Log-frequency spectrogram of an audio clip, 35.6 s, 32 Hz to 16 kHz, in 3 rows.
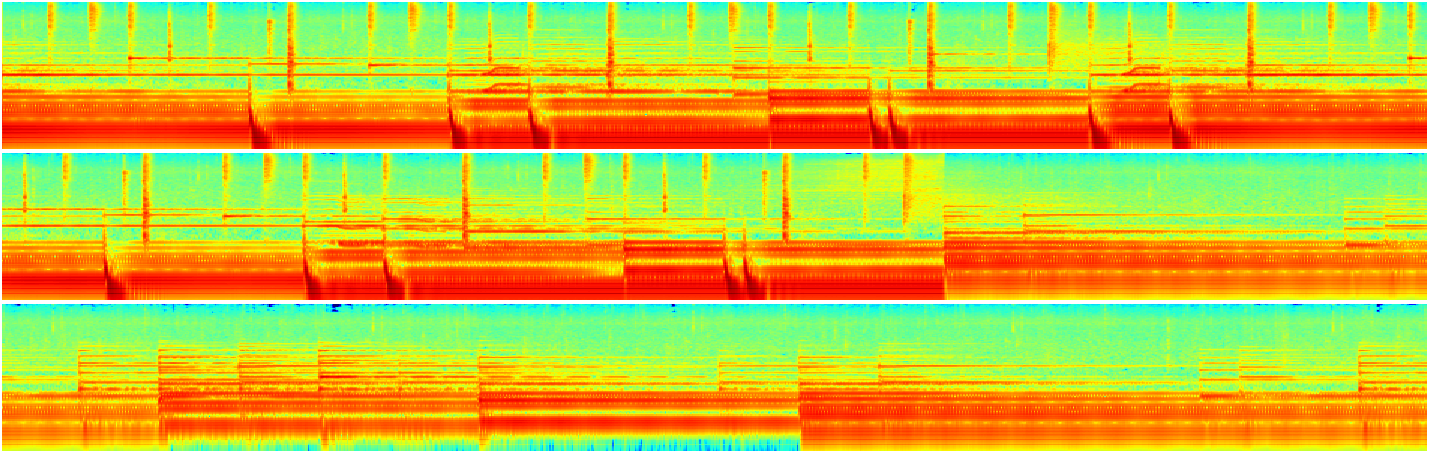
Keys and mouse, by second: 1.4 g, 1.8 z, 3.6 g, 3.9 x, 5.7-6.2 drag, 5.9 middle drag, 6.8 click, 7.8 g, 8.0 y, 12.8 click, 16.6-16.9 shift+drag, 17.5 g, 17.8 y, 21.2-22.2 middle drag, 22.4-23.6 middle drag, 25.0-26.2 drag, 29.3-30.2 middle drag, 30.8 click, 31.6 shift+click, 32.4 click, 33.0 g, 33.3 y, 34.5 click, 35.4-35.6 middle drag.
